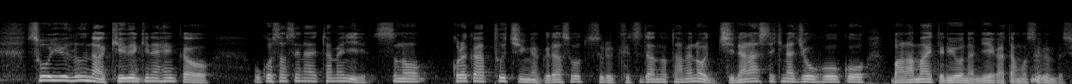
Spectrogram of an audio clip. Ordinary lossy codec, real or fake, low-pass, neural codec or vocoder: none; fake; 7.2 kHz; codec, 16 kHz in and 24 kHz out, 1 kbps, XY-Tokenizer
